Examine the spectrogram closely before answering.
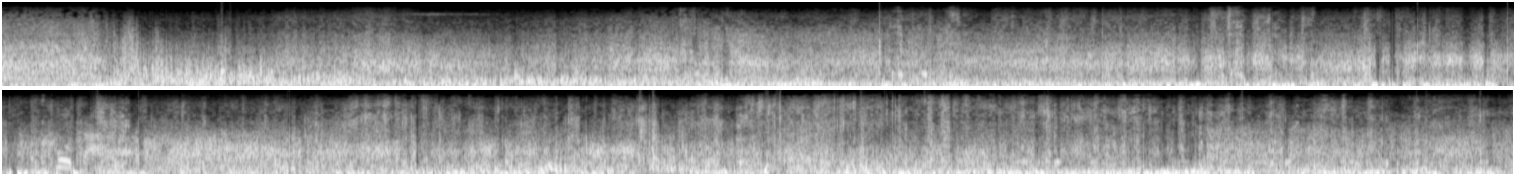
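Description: Clothing and gloves rub and scrape against the microphone.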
